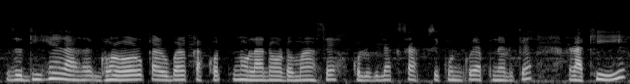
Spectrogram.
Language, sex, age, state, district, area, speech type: Assamese, female, 30-45, Assam, Golaghat, urban, spontaneous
